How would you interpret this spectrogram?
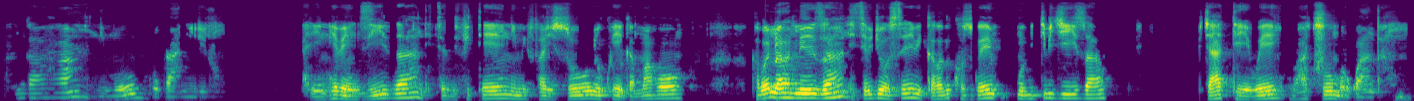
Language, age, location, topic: Kinyarwanda, 18-24, Kigali, finance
